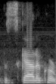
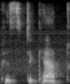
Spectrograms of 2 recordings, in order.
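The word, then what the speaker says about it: Piscataqua: And as locals, we always had fun listening to how people that weren't from Maine would pronounce that bridge. It would usually be something like pisticapta or something like that.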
